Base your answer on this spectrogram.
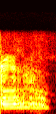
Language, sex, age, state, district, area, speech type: Odia, female, 45-60, Odisha, Gajapati, rural, conversation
